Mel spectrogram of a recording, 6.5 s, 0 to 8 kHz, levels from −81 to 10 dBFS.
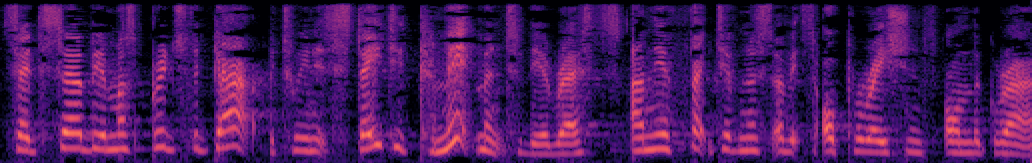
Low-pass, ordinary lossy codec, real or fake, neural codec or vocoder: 7.2 kHz; AAC, 48 kbps; real; none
